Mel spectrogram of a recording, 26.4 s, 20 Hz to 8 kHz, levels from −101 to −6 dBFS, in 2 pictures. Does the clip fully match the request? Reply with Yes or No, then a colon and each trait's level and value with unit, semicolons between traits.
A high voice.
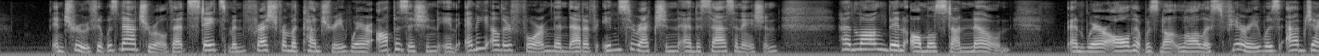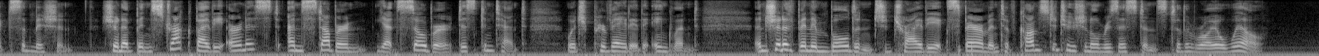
Yes: high, 195 Hz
